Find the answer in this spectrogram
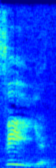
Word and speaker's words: fille: You have fille, which is girl, fille.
